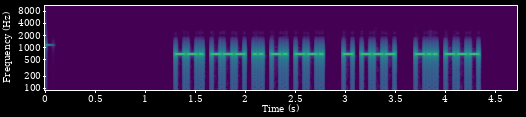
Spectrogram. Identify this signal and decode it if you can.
Morse code, heard as a keyed tone, about 40 wpm, 700 Hz. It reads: GOING TO DO
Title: Sets of 3 Words 40wpm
